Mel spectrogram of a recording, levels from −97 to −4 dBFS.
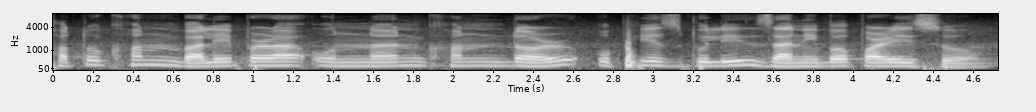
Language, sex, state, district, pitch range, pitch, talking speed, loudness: Assamese, male, Assam, Sonitpur, 150-170 Hz, 160 Hz, 115 wpm, -18 LUFS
